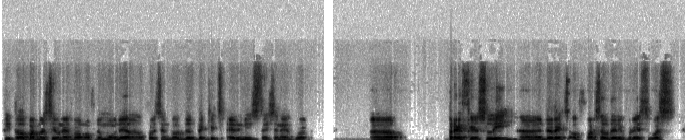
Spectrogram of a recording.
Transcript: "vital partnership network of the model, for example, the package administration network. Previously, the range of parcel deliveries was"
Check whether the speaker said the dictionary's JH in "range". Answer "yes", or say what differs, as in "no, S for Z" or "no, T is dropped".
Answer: no, CH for JH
